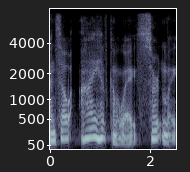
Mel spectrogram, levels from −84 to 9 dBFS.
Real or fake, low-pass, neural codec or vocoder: real; 7.2 kHz; none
